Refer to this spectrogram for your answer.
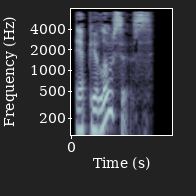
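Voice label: "epulosis", British English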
